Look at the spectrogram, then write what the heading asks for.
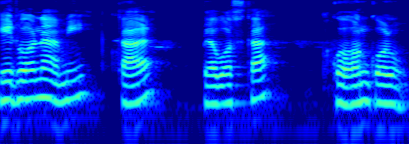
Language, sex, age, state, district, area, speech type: Assamese, male, 60+, Assam, Majuli, urban, spontaneous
